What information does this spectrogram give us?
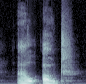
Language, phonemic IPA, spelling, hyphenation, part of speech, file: Dutch, /ˈaːl.ɑu̯t/, aaloud, aal‧oud, adjective, Nl-aaloud.ogg
- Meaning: obsolete form of aloud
